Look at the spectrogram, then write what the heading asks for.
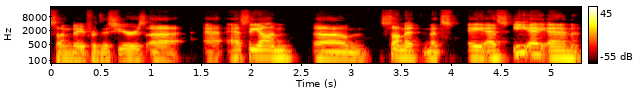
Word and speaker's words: ASEAN: for this year's, uh, ASEAN um, summit. That's as an association of Southeast Asian Nations. And I always want to pronounce it, hey Sean.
